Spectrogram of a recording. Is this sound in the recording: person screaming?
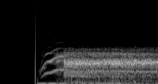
yes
